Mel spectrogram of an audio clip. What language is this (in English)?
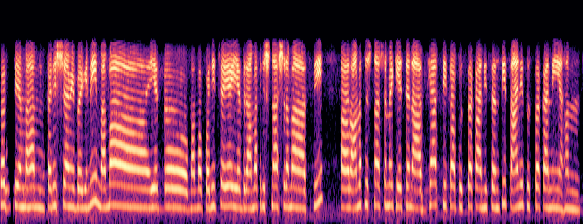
Sanskrit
